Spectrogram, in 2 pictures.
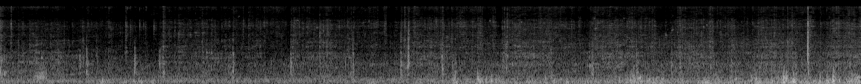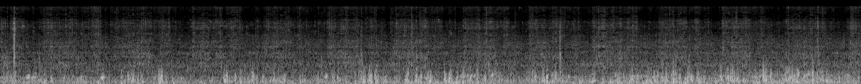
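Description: Bicycle ride: wind rushing over the microphone and the bike rattling over the pavement, with scattered small clicks, growing steadily louder.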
